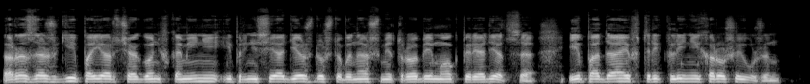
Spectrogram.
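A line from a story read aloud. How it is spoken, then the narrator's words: Calling out. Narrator (Russian): Эвтибида крикнула рабыне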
